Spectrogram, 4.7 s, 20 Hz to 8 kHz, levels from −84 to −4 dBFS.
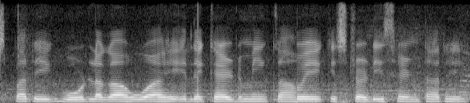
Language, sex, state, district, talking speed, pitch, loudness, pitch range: Hindi, male, Bihar, Muzaffarpur, 190 wpm, 170 Hz, -16 LUFS, 170-175 Hz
